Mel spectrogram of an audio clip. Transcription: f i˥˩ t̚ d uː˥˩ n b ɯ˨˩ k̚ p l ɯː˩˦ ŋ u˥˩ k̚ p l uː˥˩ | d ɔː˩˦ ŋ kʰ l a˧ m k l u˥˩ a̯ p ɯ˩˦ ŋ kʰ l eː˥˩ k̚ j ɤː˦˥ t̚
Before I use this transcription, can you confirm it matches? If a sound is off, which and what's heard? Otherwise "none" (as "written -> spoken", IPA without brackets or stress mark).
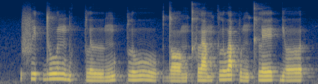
none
